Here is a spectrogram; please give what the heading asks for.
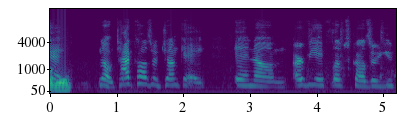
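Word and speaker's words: Junk Kay: Everybody pronounce it differently. Now I know. Junkie.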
